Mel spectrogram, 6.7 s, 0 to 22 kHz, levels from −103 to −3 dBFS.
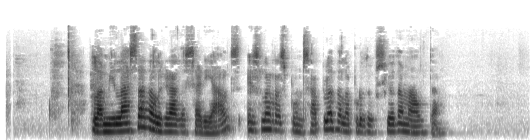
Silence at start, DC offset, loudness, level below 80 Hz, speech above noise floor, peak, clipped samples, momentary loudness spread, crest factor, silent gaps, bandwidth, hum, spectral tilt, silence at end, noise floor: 0.7 s; under 0.1%; -20 LUFS; -72 dBFS; 50 dB; 0 dBFS; under 0.1%; 15 LU; 20 dB; none; 11.5 kHz; none; -5.5 dB/octave; 1.1 s; -70 dBFS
